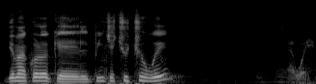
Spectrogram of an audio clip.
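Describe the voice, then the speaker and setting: A man's voice: on the high side, animated, brisk. A man with a Mexican accent in casual podcast chat, telling stories full of slang and acting out the quoted lines of people in them. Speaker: podcast co-host.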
